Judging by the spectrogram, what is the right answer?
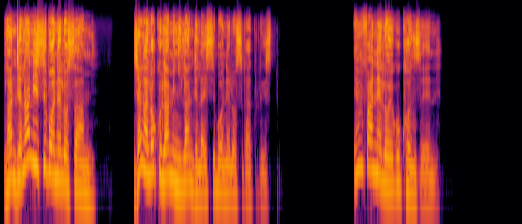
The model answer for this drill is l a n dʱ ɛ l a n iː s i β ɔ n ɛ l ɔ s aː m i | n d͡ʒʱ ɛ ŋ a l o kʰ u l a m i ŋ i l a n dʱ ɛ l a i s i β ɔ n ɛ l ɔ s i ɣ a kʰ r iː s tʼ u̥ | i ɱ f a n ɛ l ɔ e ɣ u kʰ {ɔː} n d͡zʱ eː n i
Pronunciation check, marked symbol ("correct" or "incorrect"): incorrect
